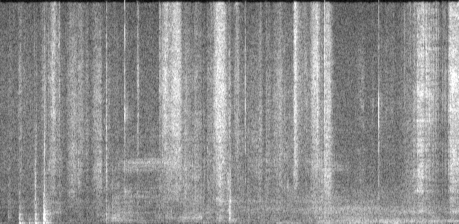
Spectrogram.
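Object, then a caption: Small cardboard box. A small rectangular cardboard retail box holding a Sonos Roam speaker is held in both hands, turned, and rubbed with the fingertips while a black tab is picked and peeled. A cluster of sharp, low-weighted taps opens the clip. Soft, continuous scratching and sliding follows as the fingers move along the cardboard surfaces and edges.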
